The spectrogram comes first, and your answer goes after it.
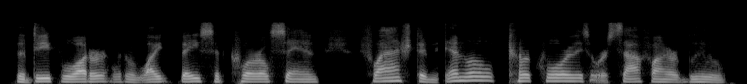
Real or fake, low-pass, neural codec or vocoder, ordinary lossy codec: fake; 7.2 kHz; codec, 16 kHz, 0.5 kbps, FreqCodec, larger model; Opus, 24 kbps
